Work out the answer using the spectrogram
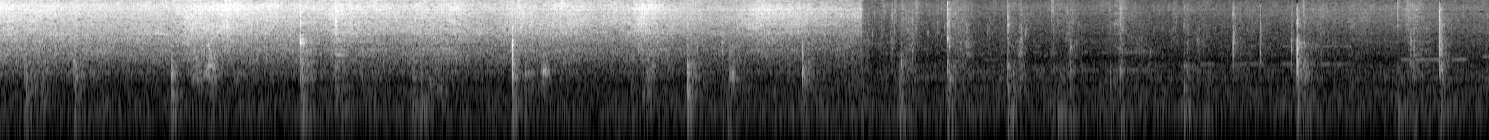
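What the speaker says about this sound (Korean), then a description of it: "센 불에서 볶아주세요." Marinated octopus stir-fried with onion over high heat: loud, continuous sizzling and hissing with frequent scraping and clicking strokes of a spatula against the pan, the sizzle easing noticeably partway through, close up with no talking.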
